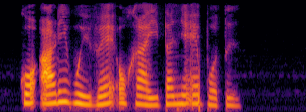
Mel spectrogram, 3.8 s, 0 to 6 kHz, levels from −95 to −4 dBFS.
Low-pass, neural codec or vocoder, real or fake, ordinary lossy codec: 5.4 kHz; none; real; AAC, 32 kbps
